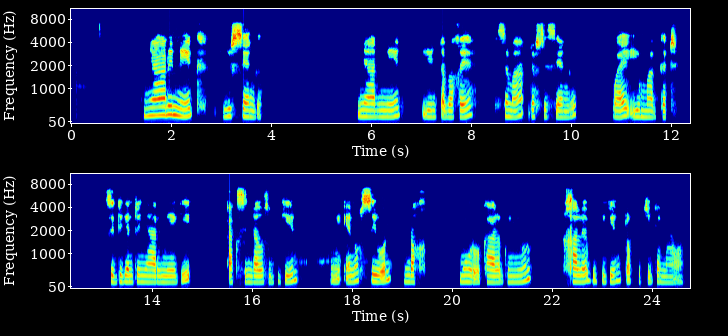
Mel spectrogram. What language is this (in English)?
Wolof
